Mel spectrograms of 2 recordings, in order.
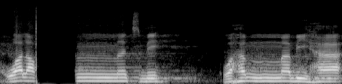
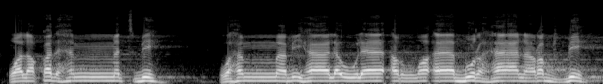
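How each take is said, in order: First: It comes to a stop right after biha. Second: It runs on without a stop after biha. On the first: The speaker calls it wrong. "jangan begini ... agak kurang tepat tuh" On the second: The speaker calls it right. "Makanya wakafnya di akhir"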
